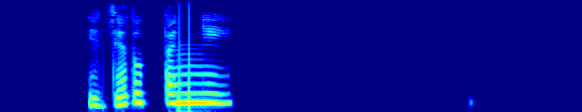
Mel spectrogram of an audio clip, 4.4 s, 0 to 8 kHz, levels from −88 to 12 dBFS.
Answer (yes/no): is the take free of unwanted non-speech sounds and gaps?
yes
